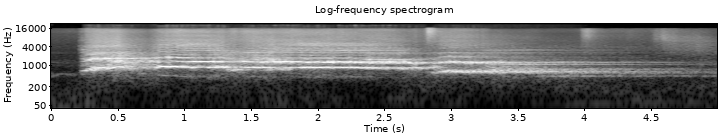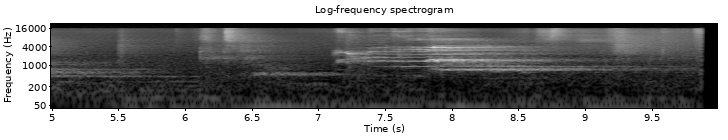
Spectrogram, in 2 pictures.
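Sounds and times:
bear screaming in a cave: 0:00.2 - 0:04.7, 0:07.1 - 0:09.2.

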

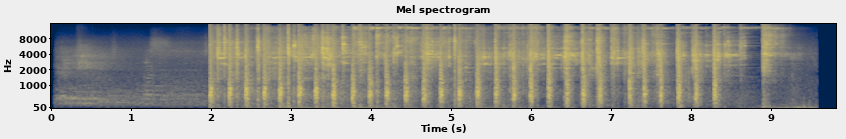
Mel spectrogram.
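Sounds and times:
catapults: 0:02.0 - 0:09.3
horse hooves: 0:02.0 - 0:09.3
swords clashing: 0:02.0 - 0:09.3.

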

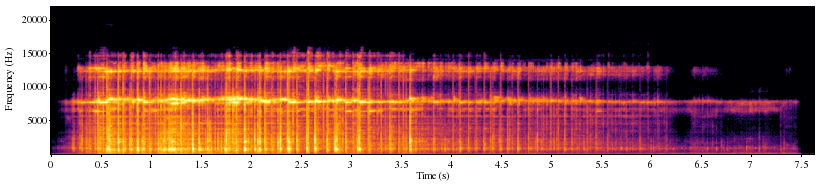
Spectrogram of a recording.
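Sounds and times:
small wheel rolling: 0:00.2 - 0:06.1.

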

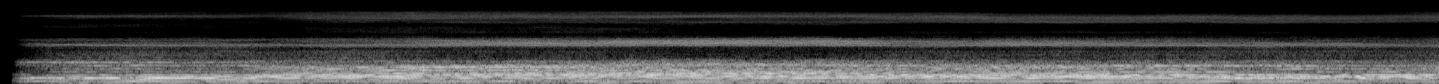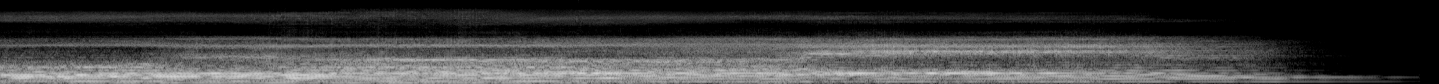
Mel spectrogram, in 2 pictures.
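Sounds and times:
haunting Gregorian chant: 0:00.1 - 0:28.0.

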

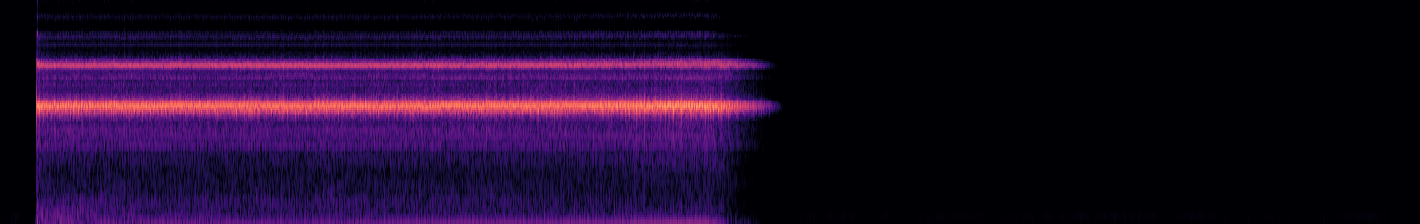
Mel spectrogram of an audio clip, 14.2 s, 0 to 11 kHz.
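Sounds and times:
sci-fi bomb beeping: 0:00.4 - 0:07.6.

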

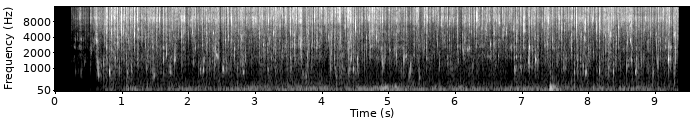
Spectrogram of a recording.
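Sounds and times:
water emerging: 0:00.3 - 0:09.4.

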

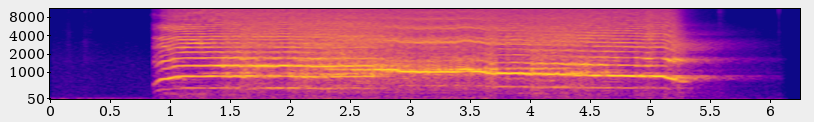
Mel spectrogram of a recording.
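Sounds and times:
man stifling a scream in anguish: 0:00.9 - 0:05.8.

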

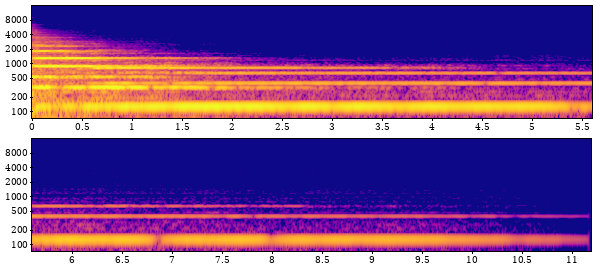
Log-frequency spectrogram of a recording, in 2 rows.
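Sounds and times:
large temple bell strike: 0:00.0 - 0:07.9.

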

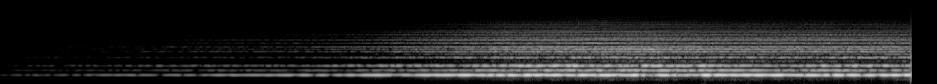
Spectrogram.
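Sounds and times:
light strings with soft violin: 0:01.7 - 0:09.1.

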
